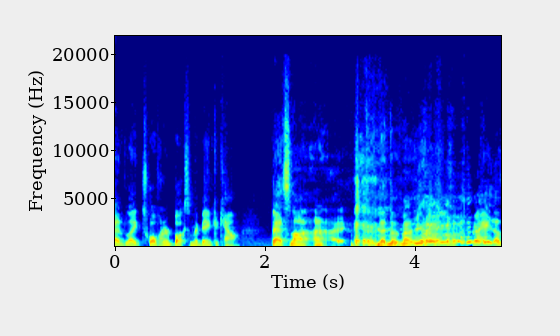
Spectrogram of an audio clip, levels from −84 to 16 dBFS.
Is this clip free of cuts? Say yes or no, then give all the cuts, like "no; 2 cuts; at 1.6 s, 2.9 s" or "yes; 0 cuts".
yes; 0 cuts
